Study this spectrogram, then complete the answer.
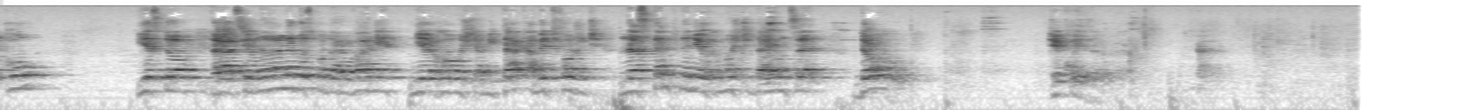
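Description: A middle-aged man speaks calmly into a microphone in a room that echoes a little.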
